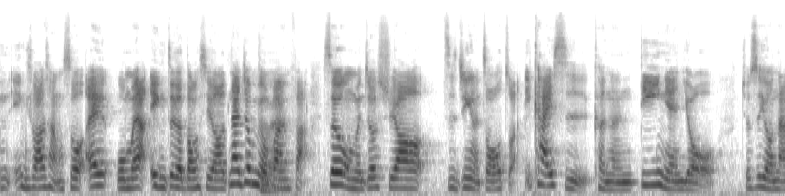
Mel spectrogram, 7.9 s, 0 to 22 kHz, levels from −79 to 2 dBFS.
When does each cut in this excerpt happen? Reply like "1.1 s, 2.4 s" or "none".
2.3 s, 5.2 s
